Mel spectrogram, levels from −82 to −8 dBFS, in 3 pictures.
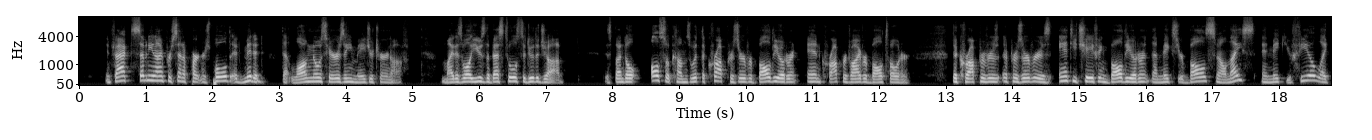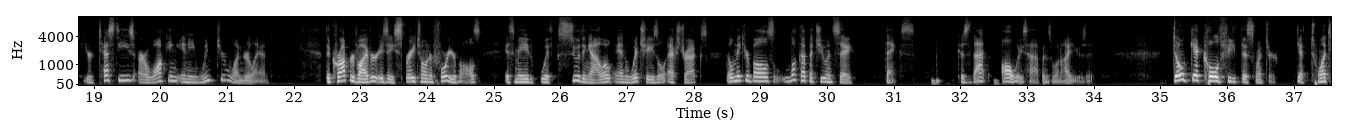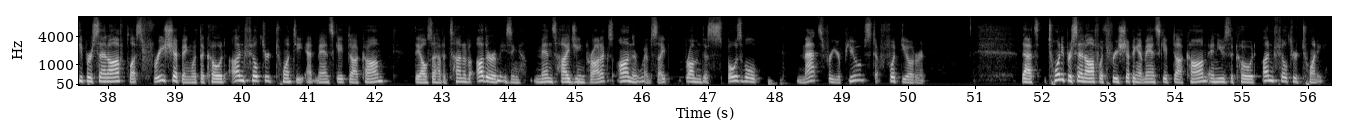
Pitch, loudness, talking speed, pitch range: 170 Hz, -28 LUFS, 170 wpm, 155-200 Hz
